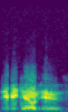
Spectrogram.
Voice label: db count is, metropolice vo; Half Life Alyx

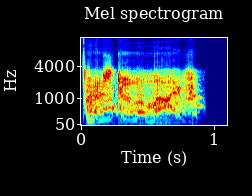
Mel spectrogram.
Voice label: combat idle, grunt; Half Life Model Pack

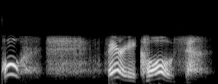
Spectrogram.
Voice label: close call, swat fem; vo; Counter Strike Model Pack; CS:GO

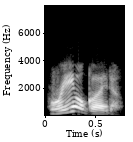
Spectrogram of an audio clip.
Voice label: cheer, swat fem; vo; agents; Source Model Packs; Counter Strike Model Pack; CS2

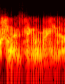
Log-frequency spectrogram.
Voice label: reconnoiter start, officer; Half Life Alyx; Half Life Model Pack

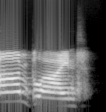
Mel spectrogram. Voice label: blinded, professional fem; vo; Counter Strike Model Pack; CS:GO

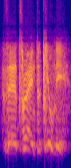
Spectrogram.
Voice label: radio taking fire, vo agents; phoenix

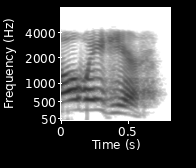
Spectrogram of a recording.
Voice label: waiting here, professional fem; vo; Counter Strike Model Pack; CS:GO

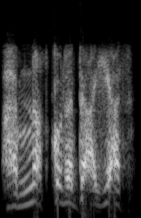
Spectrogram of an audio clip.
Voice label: scared, jungle fem epic; agents

